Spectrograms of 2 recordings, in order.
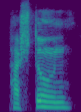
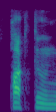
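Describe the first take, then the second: First: The middle consonant is a soft 'sh' sound. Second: The middle consonant is a hard 'kh' sound.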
